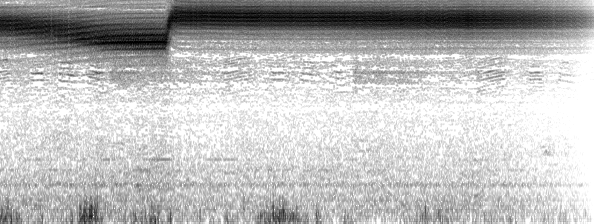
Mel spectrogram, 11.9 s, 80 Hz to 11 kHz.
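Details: A Kaempfer cicada sings near a welfare hall in Moroyama, Iruma District, Saitama, Japan, on 20 July 2016: a steady, very high, hissing buzz that shifts slightly higher partway through.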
